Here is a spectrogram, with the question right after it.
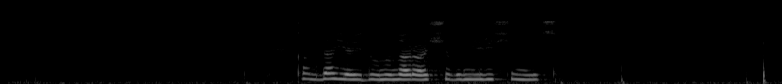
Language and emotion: Russian, sad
